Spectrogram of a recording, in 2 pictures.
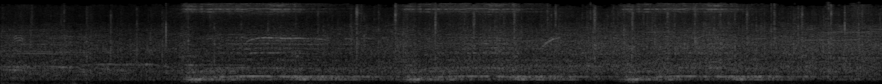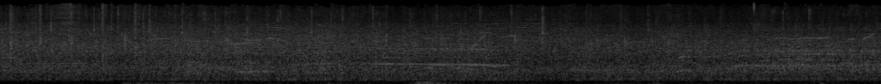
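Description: A large stadium crowd murmurs and chatters steadily in the open air.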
